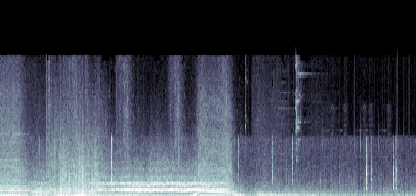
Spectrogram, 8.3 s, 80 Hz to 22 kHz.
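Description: A Pagani Zonda R racing flat out in Forza Horizon 4, engine note climbing and falling through gear changes with a squeal of tyres, then cutting to a quieter rumble with faint clicks toward the end.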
